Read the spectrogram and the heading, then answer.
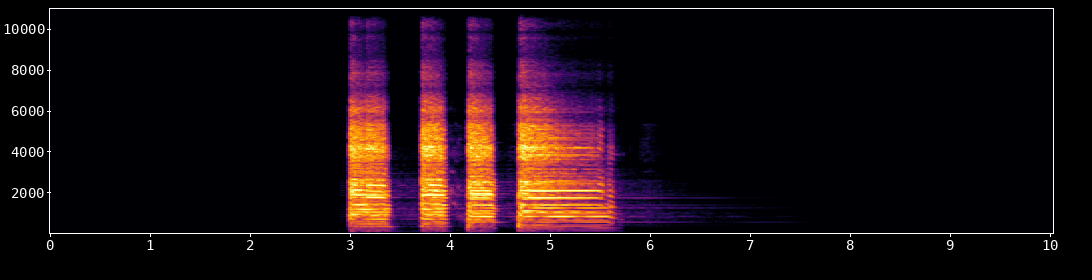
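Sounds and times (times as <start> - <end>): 
heavy guitar: 3.0 - 6.0.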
